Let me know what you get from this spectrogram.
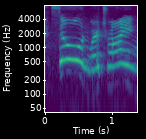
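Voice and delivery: high, loud bright burst; laughing excited. Real, not acted. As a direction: blurt it out with a laugh. Answering when they'll settle in.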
